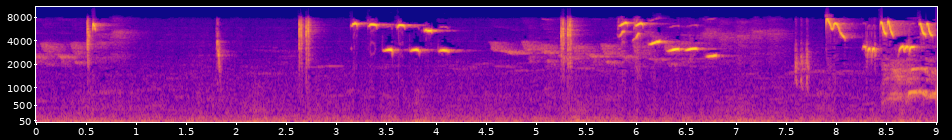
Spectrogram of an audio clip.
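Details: Hill blue flycatcher singing loud, flute-like song, recorded as a master recording to teach other birds: sharp high chips, then bursts of clear whistled notes and slurred descending phrases, repeated in quick sequences with short pauses.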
